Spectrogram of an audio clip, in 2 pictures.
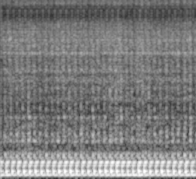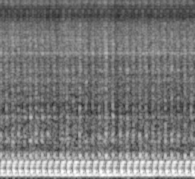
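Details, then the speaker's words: Single-cylinder motorcycle with PWK carburetor that ran rich at low RPM, after the fix and air-screw rebalance: even, steady idle with a regular low pulse unaffected even when the slide is pressed for a long time, no hunting; normal idle. "Oke sudah enggak ada pengaruh sedikit pun ya ini skap saya tekan-tekan sampai agak lama"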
